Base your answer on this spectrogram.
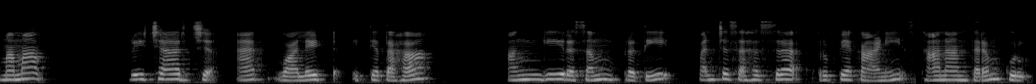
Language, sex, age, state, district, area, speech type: Sanskrit, female, 30-45, Karnataka, Dakshina Kannada, urban, read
